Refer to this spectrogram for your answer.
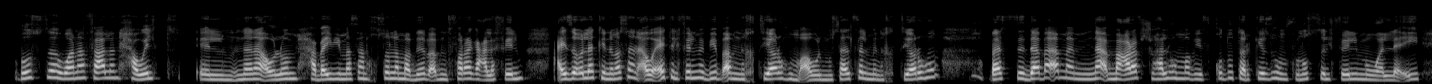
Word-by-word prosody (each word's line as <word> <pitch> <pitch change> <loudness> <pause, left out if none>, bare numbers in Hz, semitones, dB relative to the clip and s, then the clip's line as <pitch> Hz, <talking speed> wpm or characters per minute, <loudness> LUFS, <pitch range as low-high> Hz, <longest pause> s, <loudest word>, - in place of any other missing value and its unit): بُص 300 +4 -2
هو 290 -4 +3
أنا 290 +3 +2
فعلًا 300 0 +2
حاولت، 275 +1 +1 0.3
ال 225 -1 -1
إن 225 +3 -3
أنا 245 +1 +3
أقول 215 - +2
لهم 260 +2 0
حبايبي 235 0 +1
مثلًا 245 +2 -2
خصوصًا 280 +4 -4
لما 270 -3 +2
بنبقى 235 +3 0
بنتفرج 255 +3 0
على 215 -3 0
فيلم، 240 +4 -1 0.3
عايزة 245 +3 +5
أقول 265 +1 +2
لك 305 -1 0
إن 250 -2 0
مثلًا 300 +3 -2
أوقات 330 -2 +2
الفيلم 300 +1 -1
بيبقى 280 0 +1
من 255 -2 -2
اختيارهم 250 0 +1
أو 210 +2 +1
المسلسل 235 +6 -1
من 235 -2 -5
اختيارهم، 245 +9 0 0.5
بس 255 +2 +2
ده 265 0 +5
بقى 310 +2 +2
ما 295 -2 -3
من 245 -2 -4
ما 250 0 +1
أعرفش، 280 +3 +2
هل 250 +1 0
همَّ 270 -2 -4
بيفقدوا 250 +4 -8
تركيزهم 255 +1 -2
في 240 -1 -12
نُصّ 250 +2 -7
الفيلم، 245 -1 -3
والّا 200 -2 -3
إيه؟ 250 - -6
255 Hz, 200 wpm, -22 LUFS, 240-280 Hz, 0.5 s, عايزة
